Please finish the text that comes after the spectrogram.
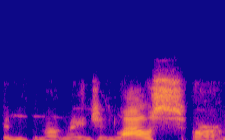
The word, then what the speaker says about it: Laos: the mountain range in Laos or Lao, Laos, but I think people pronounce it Lao.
